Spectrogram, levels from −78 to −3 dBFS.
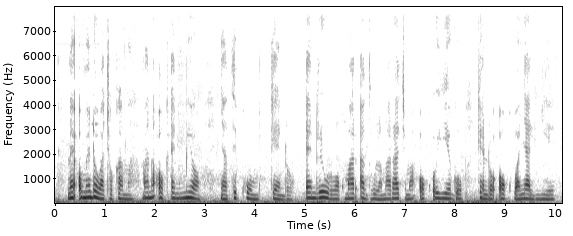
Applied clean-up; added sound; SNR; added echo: none; Camera; 9 dB; none.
